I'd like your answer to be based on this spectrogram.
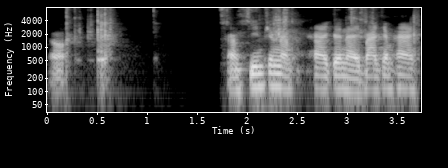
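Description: A man's voice: lowish voice, flat delivery, fairly quick, vocal fry, background noise. A man showing used tools for sale in a casual way, chatty and repetitive, restating prices again and again. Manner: chatty, ends phrases with friendly particles. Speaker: used tool seller. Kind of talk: casual product showcase.

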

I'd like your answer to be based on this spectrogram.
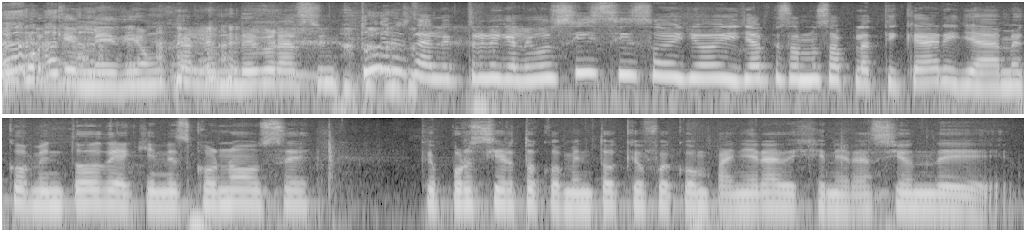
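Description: A woman's voice: mid-range voice, a little hiss or hum. Chatty Mexican woman on radio. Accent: Mexican Spanish. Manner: brisk, chatty retelling. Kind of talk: casual radio chat.

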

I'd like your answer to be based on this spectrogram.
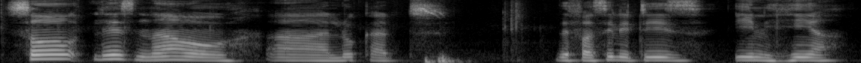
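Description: A man giving a walking stadium tour outdoors, talking haltingly with many filler pauses and repeats, recorded on a handheld phone. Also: on the high side, warm tone. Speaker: tour guide.

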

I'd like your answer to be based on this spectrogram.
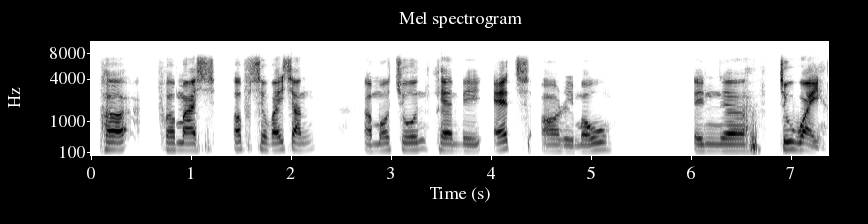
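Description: A man with a Vietnamese accent, a native Vietnamese speaker, giving a halting technical presentation over a headset on an online call. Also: fairly high pitch, dry recording. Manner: halting, with repeated words. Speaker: conference speaker, software engineer. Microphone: headset on a video call. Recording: dull, lo-fi online call audio.

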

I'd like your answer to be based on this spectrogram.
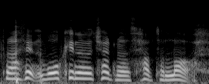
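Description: A woman's voice: on the high side, rapid-fire, dull audio. Breathless woman vlogging from a bike. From Wales. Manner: chatty, self-commenting, laughs at herself. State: breathing hard from the climb. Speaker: cycling vlogger. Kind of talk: casual talk while riding. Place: outdoors on country roads. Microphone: action camera on a bike. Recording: outdoor camera with wind and road noise. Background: passing traffic and wind.

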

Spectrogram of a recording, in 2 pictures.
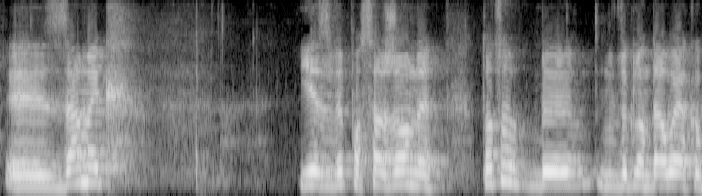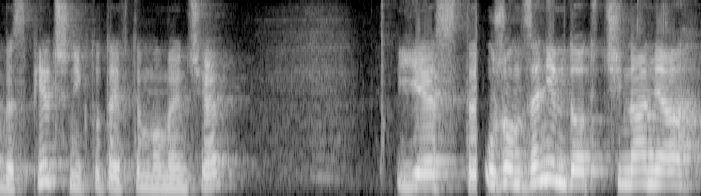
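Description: A gun channel host does a hands-on demonstration, explaining a rifle step by step. His voice sits high and he speaks a little slowly, pausing often and using many fillers and tag questions.

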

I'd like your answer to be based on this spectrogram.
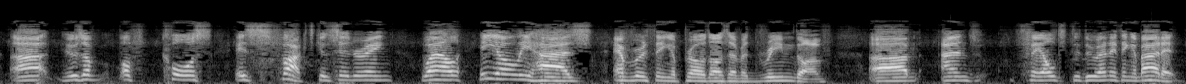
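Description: Excitable high-voiced male game commentator. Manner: excitable, sarcastic, swears, mocks players. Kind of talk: casual replay commentary.

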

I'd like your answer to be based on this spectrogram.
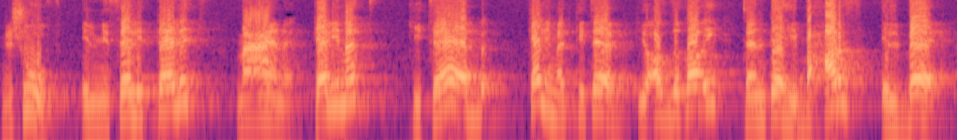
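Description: A man with an Egyptian accent teaching a children's lesson. He patiently asks questions and answers them himself, stretching words out slowly. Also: high-pitched, very animated. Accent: Egyptian Arabic. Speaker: primary school Arabic teacher.

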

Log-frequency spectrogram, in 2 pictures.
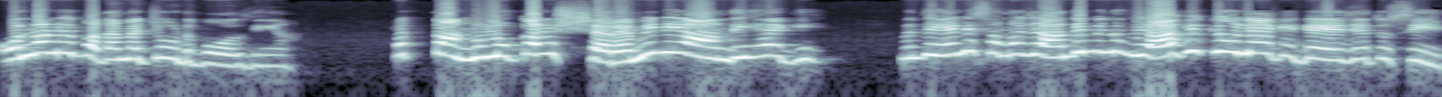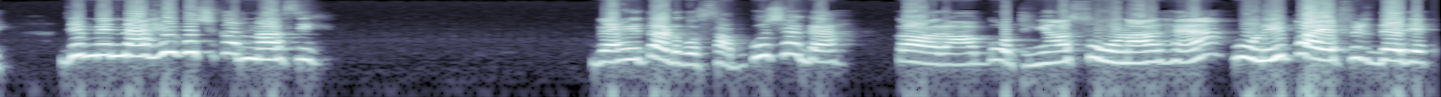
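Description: A woman's voice: very high voice, expressive, fairly bright tone. Woman playing an accusing grieving young wife. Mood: bitter, accusing. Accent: Punjabi. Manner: reproachful, accusing, rapid complaints. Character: grieving young wife confronting her mother-in-law. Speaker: daughter-in-law Harpreet. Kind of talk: emotional family drama acting.

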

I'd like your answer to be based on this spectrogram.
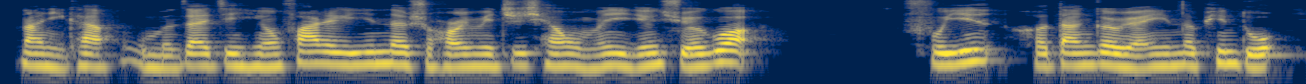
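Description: A woman with a low-pitched voice gives a recorded language lesson. She explains patiently, step by step, and keeps checking in with rhetorical questions. Now and then she slowly sounds out practice syllables for her students. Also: fairly even intonation. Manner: drills syllables aloud slowly. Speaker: language teacher.

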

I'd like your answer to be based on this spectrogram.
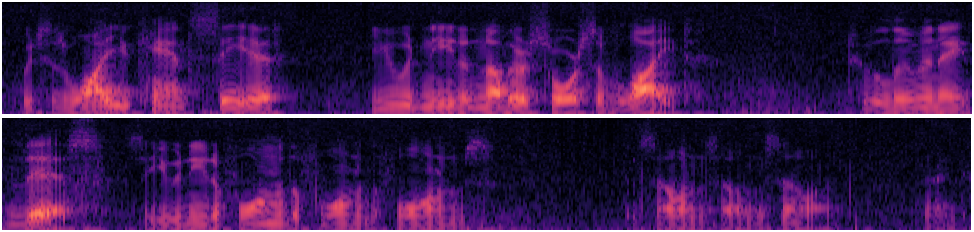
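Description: A man's voice: fairly low pitch, a little mellow. A man lecturing on philosophy to students in a conversational way, often checking in with "right?" and asking them questions. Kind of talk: university lecture. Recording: dull lo-fi lecture recording.

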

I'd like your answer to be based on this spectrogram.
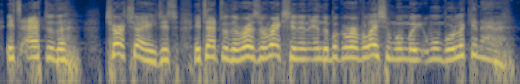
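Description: A man preaching an impromptu sermon, swinging from hushed storytelling to rising shouts and repeating his words. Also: sits high, fast talker, dry recording, clean studio sound. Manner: rhythmic preaching with "uh" before phrases.

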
